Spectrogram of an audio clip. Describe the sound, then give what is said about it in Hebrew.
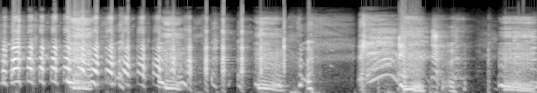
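Loud laughter pours out in rapid bursts and gasping breaths, growing so intense that it breaks into rough, coughing fits between peals, with more than one voice joining in. “וואו, צחוק שאתה מגיע לרמה שאתה משתעל, זה כאילו שלב אחד לפני כואב לי בלסת.”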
